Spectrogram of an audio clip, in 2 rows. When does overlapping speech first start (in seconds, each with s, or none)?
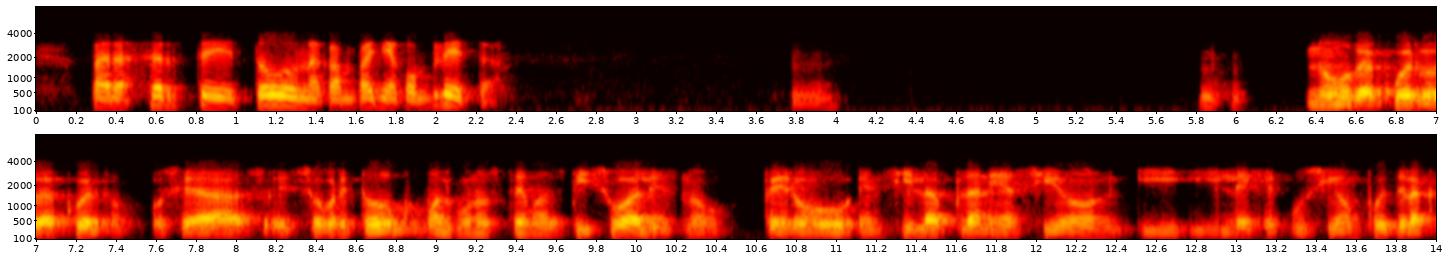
none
